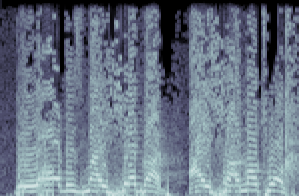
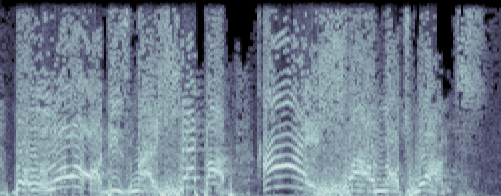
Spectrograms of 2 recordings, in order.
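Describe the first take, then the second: First: Said in the usual way. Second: Slow, drawn-out proclamation; bold response. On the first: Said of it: "David was talking". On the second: Shown as a demonstration. Believer responds to David's scripture, slowly and boldly proclaiming. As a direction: stretch every word into an emphatic declaration. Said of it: "What's your response?".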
